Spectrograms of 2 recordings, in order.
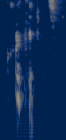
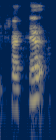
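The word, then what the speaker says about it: Cricut: here has entered the world of crack c-r-i-c-u-t cricket whatever you like to pronounce that I used to thank you I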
